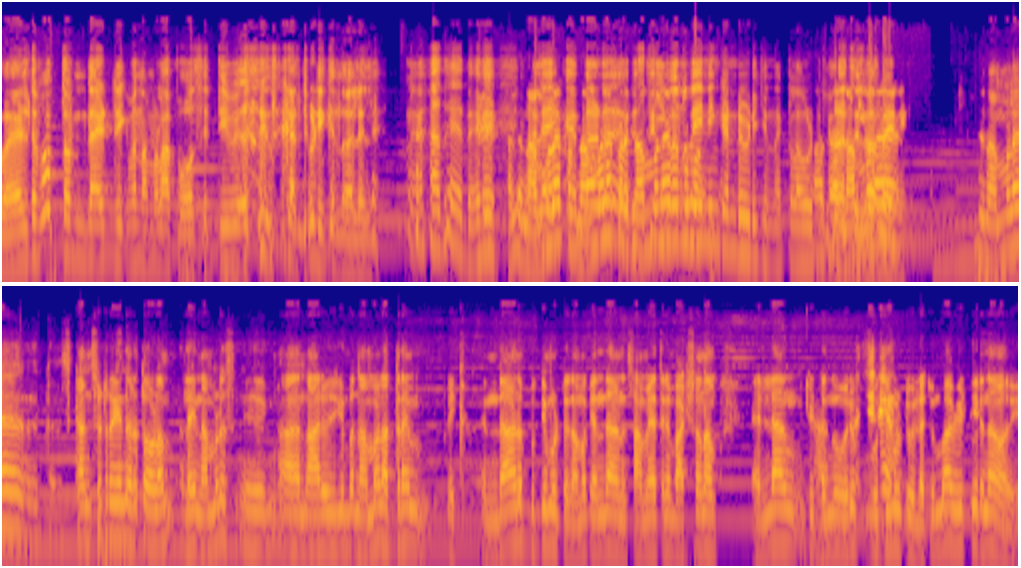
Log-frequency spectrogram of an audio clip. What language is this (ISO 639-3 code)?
mal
